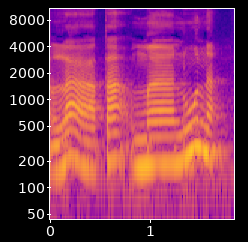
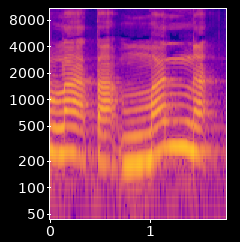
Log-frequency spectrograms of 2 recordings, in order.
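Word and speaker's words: لَا تَأْمَنَّا: Ayah bunda ini asal kalimatnya namanya la ta'manuna tapi tidak dibaca la ta'manuna ya. Ayah bunda tidak dibaca la ta'manuna tapi dibacanya la ta'manna. La ta'manna tapi ayah bunda di sini ada isyarat monyong. Ya, jadi isyarat domahnya tidak hilang. Dia dibaca la ta'manna tapi tetap ada monyongnya. Bisa nggak bunda?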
